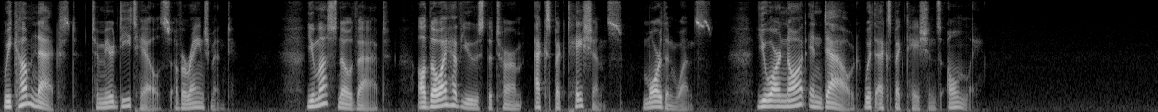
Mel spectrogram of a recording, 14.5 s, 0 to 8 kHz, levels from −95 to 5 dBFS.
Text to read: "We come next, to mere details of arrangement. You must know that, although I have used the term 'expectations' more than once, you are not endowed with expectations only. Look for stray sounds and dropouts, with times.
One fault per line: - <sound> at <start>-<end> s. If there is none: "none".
none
